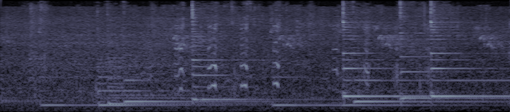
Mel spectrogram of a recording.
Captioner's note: laughing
